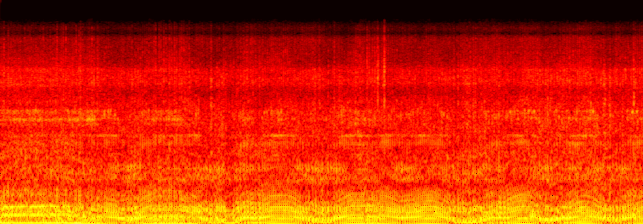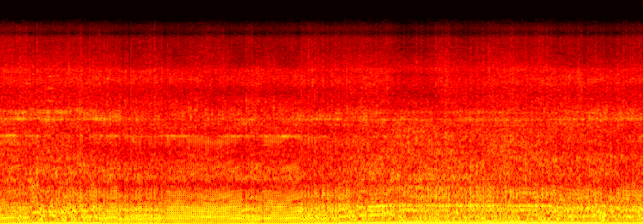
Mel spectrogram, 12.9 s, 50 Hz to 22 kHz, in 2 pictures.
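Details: Victa Super 24 / Super 600 70-series two-stroke side-discharge mower, after carb clean: loud, steady drone holds pitch while cutting thick growth, no misses or surging; running normally under load.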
